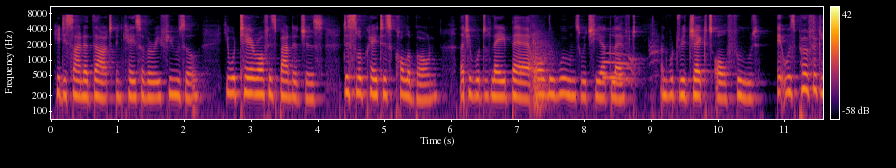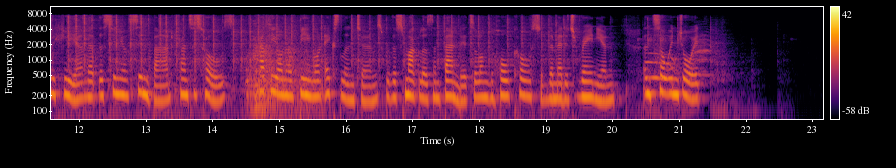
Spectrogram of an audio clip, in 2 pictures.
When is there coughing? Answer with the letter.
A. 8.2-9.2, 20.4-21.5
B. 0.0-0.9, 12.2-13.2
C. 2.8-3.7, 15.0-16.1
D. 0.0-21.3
A.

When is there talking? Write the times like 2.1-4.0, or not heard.
0.0-21.3.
